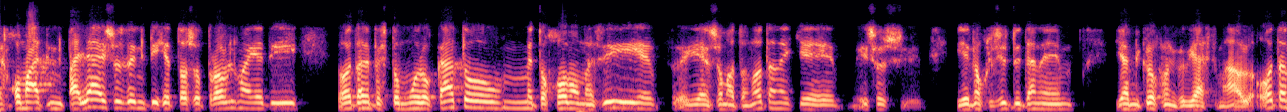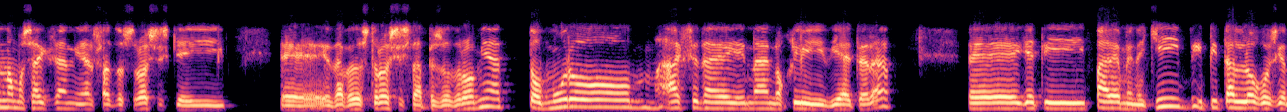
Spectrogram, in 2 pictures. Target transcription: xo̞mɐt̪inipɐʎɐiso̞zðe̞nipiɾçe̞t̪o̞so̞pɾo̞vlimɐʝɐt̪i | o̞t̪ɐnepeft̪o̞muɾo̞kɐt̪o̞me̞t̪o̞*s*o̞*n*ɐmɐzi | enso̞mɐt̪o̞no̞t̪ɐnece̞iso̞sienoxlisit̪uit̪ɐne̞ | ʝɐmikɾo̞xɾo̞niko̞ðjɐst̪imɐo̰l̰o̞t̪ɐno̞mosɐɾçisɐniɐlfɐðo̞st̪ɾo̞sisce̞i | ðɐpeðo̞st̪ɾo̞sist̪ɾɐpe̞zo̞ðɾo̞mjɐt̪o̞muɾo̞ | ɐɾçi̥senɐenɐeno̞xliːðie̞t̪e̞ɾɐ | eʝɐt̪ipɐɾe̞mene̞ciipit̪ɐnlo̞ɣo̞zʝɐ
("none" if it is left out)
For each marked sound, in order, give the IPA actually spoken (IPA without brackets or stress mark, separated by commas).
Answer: x, m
